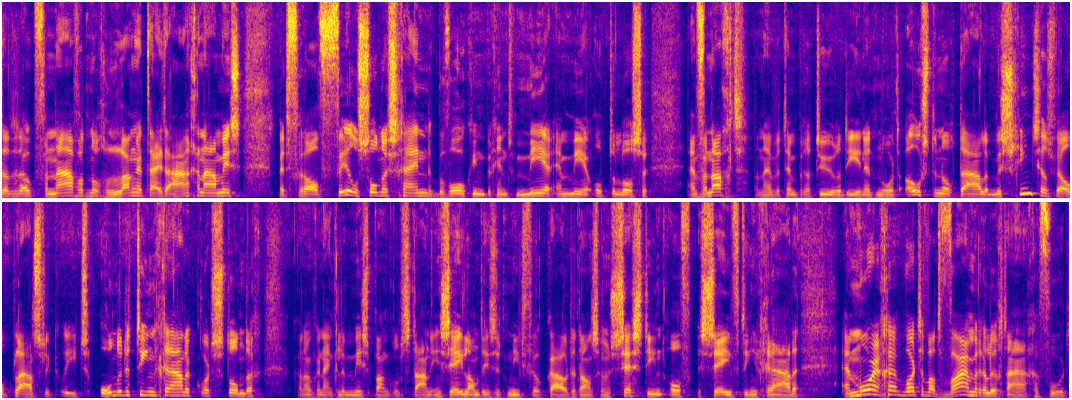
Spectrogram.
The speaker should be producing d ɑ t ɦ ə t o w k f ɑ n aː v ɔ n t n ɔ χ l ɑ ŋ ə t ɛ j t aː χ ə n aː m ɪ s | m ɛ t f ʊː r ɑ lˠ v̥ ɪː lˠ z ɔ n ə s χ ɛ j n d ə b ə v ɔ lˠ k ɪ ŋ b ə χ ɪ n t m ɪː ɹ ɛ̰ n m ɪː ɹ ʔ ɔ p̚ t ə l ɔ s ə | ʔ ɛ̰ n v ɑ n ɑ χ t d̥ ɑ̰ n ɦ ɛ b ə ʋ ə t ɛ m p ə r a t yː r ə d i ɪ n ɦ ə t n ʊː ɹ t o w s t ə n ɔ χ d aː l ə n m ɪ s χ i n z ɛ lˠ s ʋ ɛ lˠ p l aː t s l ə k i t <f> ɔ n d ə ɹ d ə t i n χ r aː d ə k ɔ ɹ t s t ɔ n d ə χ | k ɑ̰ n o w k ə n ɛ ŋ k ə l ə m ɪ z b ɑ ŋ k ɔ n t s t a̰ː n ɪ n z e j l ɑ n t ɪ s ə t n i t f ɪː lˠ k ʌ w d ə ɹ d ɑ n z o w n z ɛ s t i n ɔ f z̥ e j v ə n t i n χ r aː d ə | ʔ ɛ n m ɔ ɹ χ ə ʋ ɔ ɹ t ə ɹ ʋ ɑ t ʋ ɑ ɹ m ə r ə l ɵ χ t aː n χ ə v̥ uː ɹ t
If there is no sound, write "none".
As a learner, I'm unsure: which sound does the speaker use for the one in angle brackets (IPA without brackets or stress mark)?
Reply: s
